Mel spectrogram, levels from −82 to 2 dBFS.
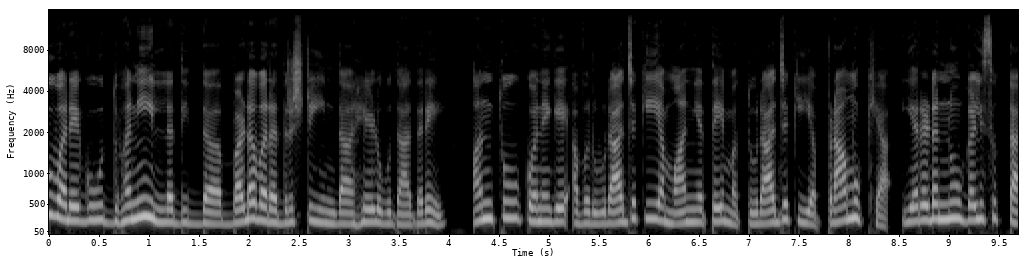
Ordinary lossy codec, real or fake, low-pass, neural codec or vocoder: none; real; 14.4 kHz; none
